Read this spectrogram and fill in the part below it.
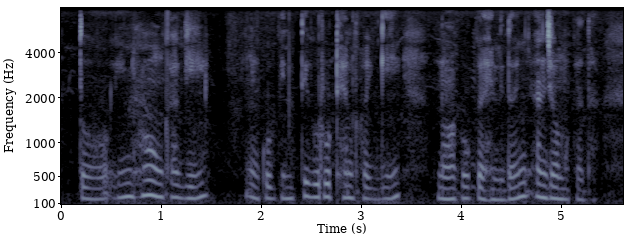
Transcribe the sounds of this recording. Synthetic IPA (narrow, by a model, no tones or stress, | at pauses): t̪ɔiɲhɔ̃ɔŋkaɡi | uŋkɔbint̪iɡuɾuʈʰɛnkʰɔc̚ˀɡinɔwakɔkəɦɛnid̪ɔɲaɲd͡ʒɔmakad̪a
